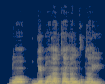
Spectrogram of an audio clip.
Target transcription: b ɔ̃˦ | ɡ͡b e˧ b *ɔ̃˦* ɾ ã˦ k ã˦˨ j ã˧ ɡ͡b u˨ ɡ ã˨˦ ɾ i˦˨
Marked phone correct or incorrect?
correct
